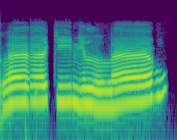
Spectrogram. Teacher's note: Lafaz Allah itu lamnya akan tipis kalau huruf sebelumnya kasroh ya.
